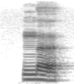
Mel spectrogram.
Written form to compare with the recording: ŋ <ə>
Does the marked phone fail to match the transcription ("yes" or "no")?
no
